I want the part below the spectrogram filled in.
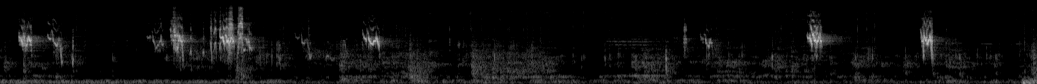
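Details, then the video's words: Budgerigar chirping: scattered short, bright chirps, often in pairs, spaced a second or more apart over a faint low hum, with a soft clunk at the end. "budgie chirping sound"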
